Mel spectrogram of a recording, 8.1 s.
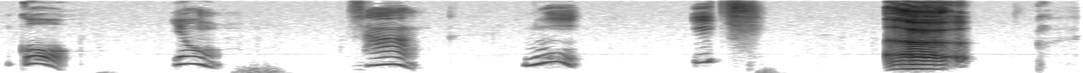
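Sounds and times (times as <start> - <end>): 
burp: 6.7 - 7.4.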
